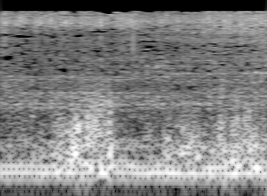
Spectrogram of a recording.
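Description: A vehicle engine running steadily, a constant low hum with a rough noisy texture over it.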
